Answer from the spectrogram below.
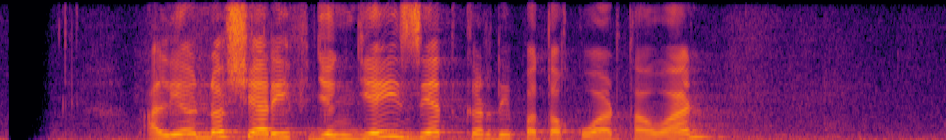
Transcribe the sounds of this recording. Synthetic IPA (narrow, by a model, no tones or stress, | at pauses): ʔaliɔndɔsʃaɾifd͡ʒɨŋd͡ʒɛjzɛt̪̚kɨrdipɔt̪ɔkwart̪awan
